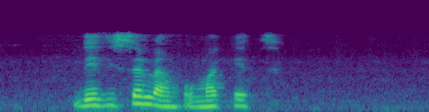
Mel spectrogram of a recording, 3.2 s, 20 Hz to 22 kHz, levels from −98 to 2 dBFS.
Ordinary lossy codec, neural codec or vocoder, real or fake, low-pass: Opus, 32 kbps; none; real; 7.2 kHz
